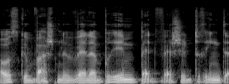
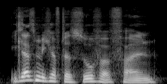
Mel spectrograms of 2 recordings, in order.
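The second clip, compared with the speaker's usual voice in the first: ordinary delivery, nothing marked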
